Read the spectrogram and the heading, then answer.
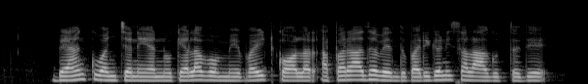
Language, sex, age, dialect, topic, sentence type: Kannada, female, 46-50, Coastal/Dakshin, banking, statement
